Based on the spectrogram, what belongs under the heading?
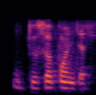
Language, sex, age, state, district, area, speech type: Bengali, male, 18-30, West Bengal, Paschim Bardhaman, rural, conversation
